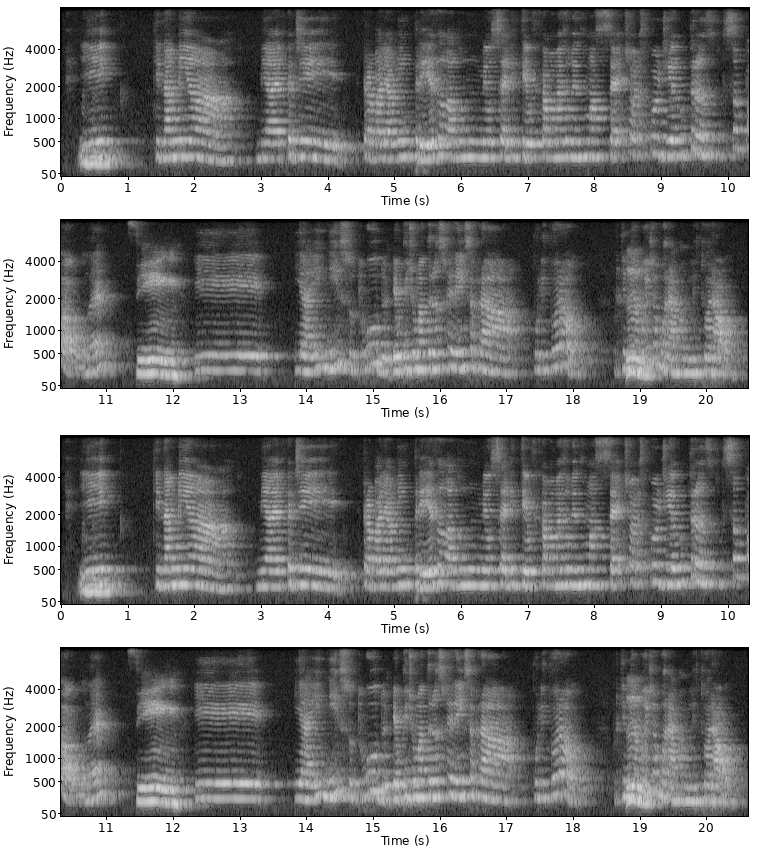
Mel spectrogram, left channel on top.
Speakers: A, in the centre; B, on the right.
A: Uhum.
B: e que na minha, minha época de trabalhava em empresa, lá no meu CLT, eu ficava mais ou menos umas sete horas por dia no trânsito de São Paulo, né?
A: Sim.
B: E, e aí, nisso tudo, eu pedi uma transferência para o litoral, porque
A: Hum.
B: minha mãe já morava no litoral.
